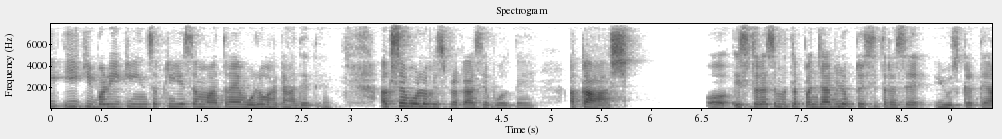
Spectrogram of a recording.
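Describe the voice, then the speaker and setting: A woman teaching an online grammar lesson, explaining patiently, repeating each word slowly and addressing viewers as friends. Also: mid-range voice, darkish tone.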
